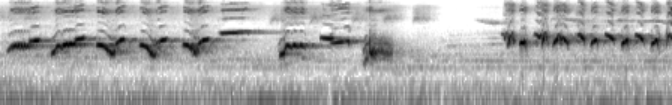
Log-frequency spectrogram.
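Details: White-rumped shama song aimed at making fighter birds sing: swooping whistled phrases, a harsh rasp, a brief silence, then a rapid burst of repeated chattering notes.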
